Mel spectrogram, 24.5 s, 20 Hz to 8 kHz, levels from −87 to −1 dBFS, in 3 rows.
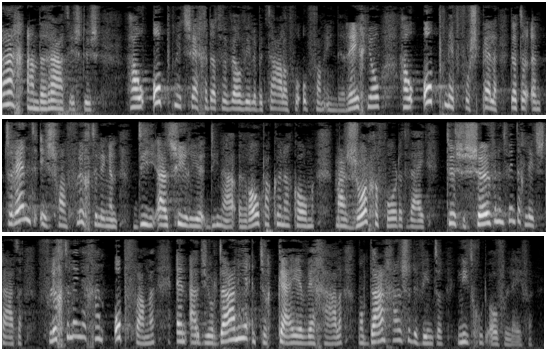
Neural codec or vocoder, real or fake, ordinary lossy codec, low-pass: none; real; AAC, 32 kbps; 7.2 kHz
